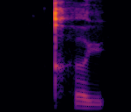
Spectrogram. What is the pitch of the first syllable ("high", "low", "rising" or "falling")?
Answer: low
